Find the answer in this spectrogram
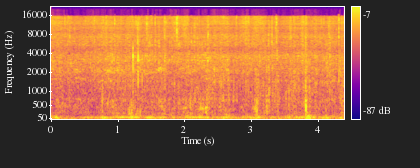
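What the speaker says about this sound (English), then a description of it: "Here comes the rain again." Rain falls outdoors at a shed building site, a soft, steady patter and hiss with faint scattered drops, fairly quiet and continuous with no talking.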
